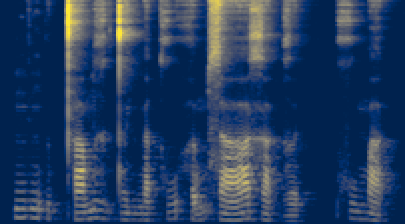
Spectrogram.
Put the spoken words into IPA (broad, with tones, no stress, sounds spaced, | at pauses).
ŋ e˧ ŋ ʔ ɨ˨˩ p̚ t̪ʰ a˨˦ m ɣ ɨ̤˨˩ t̪ ə̤˨˩ j ŋ a˨˩ t̚ x u˨˦ h ə̰˧˥ m s aː˨˦ x a˨˩ k̚ ɣ ə˨˩ t̚ | x u˧ m a˨˩ k̚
